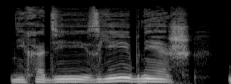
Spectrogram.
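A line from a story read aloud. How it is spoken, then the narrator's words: Quick whisper. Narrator (Russian): быстро прошептала Даша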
